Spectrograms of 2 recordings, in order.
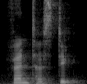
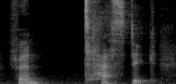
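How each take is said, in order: First: All syllables get equal stress. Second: The middle syllable is stressed, others weaker. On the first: The speaker calls it wrong. "let me just try to do it with even stress on each of the syllables" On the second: The speaker calls it right. "emphasis on the middle syllable there"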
